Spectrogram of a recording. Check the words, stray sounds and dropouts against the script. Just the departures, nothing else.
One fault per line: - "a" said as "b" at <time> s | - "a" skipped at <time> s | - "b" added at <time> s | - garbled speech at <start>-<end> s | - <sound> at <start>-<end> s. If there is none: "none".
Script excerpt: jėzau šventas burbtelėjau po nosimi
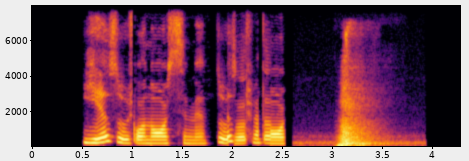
- "šventas burbtelėjau" skipped at 0.9 s
- garbled speech at 1.8-2.5 s
- whoosh at 3.0-3.8 s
